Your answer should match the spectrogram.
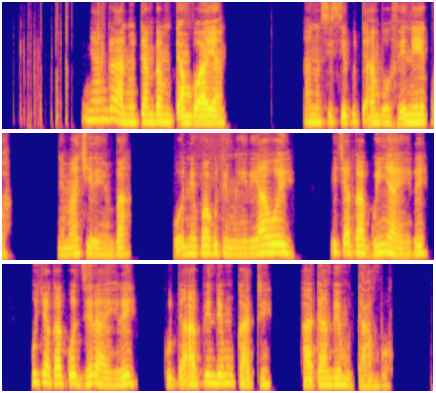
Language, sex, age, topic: Ndau, female, 36-49, health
